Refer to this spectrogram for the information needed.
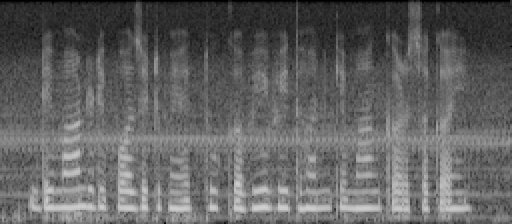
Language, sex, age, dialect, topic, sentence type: Magahi, female, 31-35, Western, banking, statement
